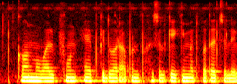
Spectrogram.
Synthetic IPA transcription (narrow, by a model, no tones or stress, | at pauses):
kɔːnmoːbaːɪlpʰoːnɛːpked̪waːɾa̰ɐ̰pənpʰɐsəlkekiːmːət̪pɐt̪at͡ʃəlḛːɡa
